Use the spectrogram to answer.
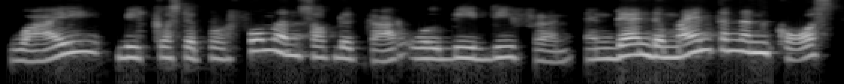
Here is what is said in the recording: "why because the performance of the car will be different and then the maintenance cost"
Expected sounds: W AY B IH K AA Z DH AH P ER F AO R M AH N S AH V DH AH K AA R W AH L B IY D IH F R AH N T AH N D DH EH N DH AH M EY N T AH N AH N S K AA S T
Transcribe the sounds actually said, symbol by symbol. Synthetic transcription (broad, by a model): W AY B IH K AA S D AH P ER F AO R M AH N S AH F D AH K AA R W AH L B IY D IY F R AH N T AH N D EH N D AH M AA N T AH N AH N K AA S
